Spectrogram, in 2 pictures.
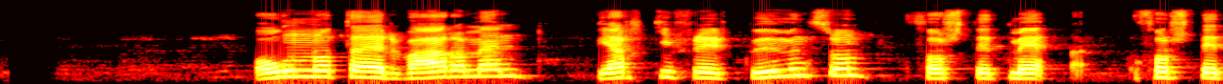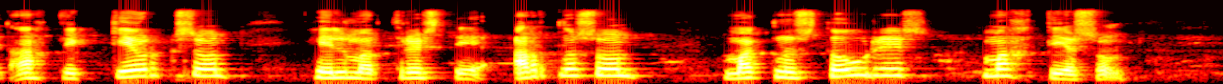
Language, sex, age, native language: Icelandic, male, 20-29, Icelandic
